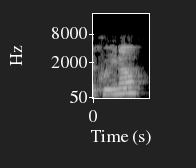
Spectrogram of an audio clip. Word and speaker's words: Aquino: High up in the satanic community, is it Aquino? That's how you say his name. Michael Aquino?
